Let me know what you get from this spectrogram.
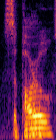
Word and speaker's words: Sapporo: Sapporo.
